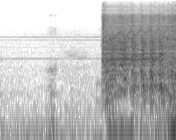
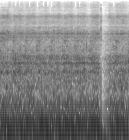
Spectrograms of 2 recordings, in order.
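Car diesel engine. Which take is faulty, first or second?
first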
